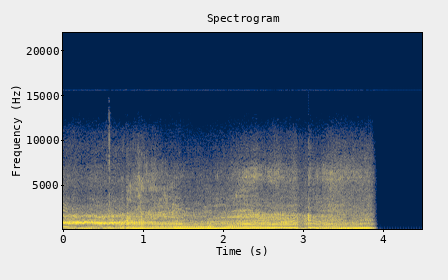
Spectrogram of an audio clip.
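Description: Audi Quattro rally car's turbocharged five-cylinder engine pulling hard through a hairpin, its note dipping slightly about a second in and climbing again, over tyre noise on the tarmac. The sound cuts off suddenly just before the end.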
